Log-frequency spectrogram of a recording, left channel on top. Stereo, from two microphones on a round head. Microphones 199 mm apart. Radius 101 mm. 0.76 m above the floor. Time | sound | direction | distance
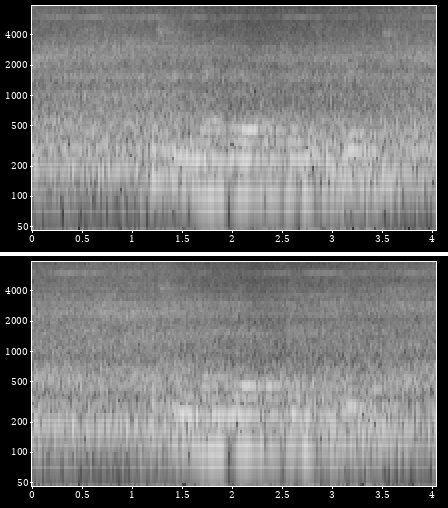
1.2 | a man speaking | 15° left (ahead or behind) | 0.8 m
